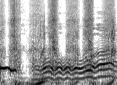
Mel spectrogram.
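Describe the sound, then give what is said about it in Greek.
A saw cuts through a large wooden tree in repeated rasping strokes, rhythmic and unbroken, with a wavering tonal drone running underneath. “Οι καλικάντζαροι όλο το χρόνο πριόνιζαν το μεγάλο εκείνο δέντρο που στήριζε το έδαφος. Πριόνιζαν ασταμάτητα.”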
